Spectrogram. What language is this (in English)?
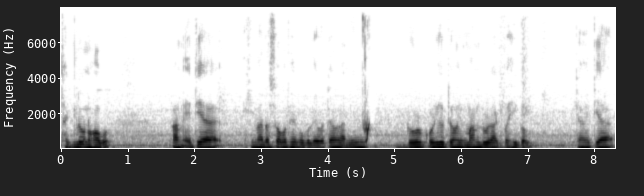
Assamese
